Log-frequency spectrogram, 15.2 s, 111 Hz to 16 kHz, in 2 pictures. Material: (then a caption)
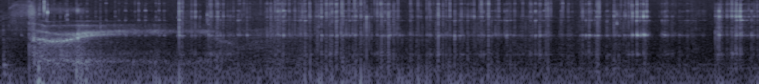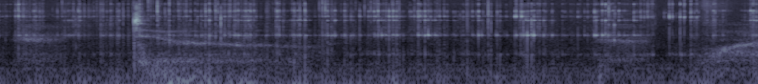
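Glass. A small, hollow, empty clear cut-glass tumbler with a faceted pattern is held in the hand and tapped with fingertips and nails. Soft, rapid clicks and taps run throughout over a low rumble, with a steady glassy ring near 2 kHz and a few sweeping tonal glides at the start, middle and end.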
